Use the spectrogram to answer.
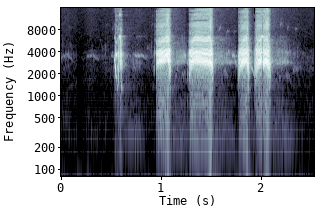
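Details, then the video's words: Black francolin calling loudly: one short harsh note, a pause, then two long rasping notes and a closing double note, the whole grating phrase lasting about one and a half seconds. "کالا تیتر کی آواز مست بولار"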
